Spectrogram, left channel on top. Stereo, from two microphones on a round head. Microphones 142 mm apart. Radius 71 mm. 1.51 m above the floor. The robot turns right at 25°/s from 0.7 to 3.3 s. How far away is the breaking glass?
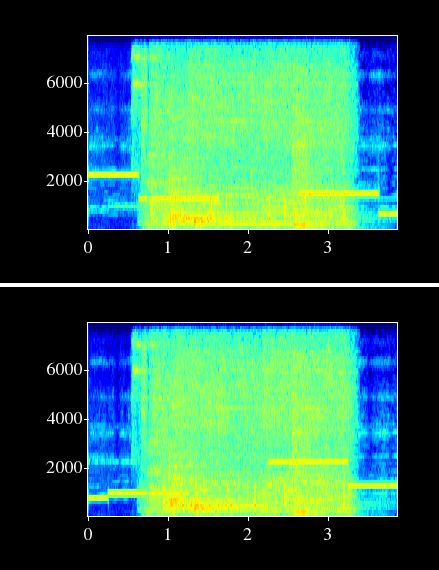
About 7.5 m.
